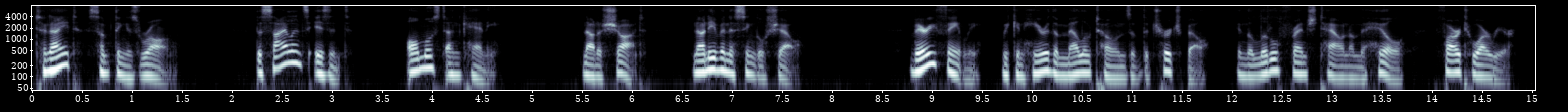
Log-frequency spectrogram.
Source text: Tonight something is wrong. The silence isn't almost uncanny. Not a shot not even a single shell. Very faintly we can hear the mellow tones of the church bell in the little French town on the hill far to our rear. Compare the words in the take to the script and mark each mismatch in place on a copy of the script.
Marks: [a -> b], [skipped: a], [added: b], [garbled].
Tonight something is wrong. The silence isn't almost uncanny. Not a shot not even a single shell. Very faintly we can hear the mellow tones of the church bell in the little French town on the hill far to our rear.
